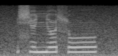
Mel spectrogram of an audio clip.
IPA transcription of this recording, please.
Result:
ɕ e ɲ ə ɬ o

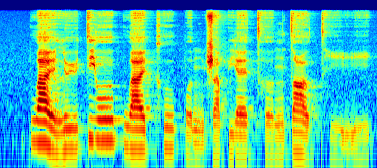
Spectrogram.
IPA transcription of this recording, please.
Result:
p w a˥˩ ɪ̯ l y˧˥ t̪ j o˥ ʊ̯ p w a˥ ɪ̯ kʰ u˥ p ɤ̰˨˩ ŋ ʂ ä˦ p j ɛ˧˥ t̪ʰ ɤ˧˥ ŋ t̪ ɑ˥˩ ʊ̯ t̪ʰ ḭ˨˩˦

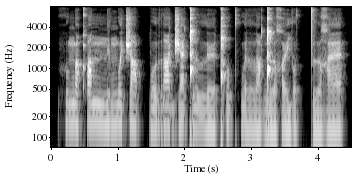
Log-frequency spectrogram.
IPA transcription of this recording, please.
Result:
h u ŋʷ e qʼ ɑ nː i ŋʷ æ t͡ʃ ɑ pː o r ɑ d͡ʒ æ ǃ ɯ lː ø ǃʰ o kʷʰ æ lː ɑ ŋ͡ǃ ɯ χ ø j o tː ɯ ʁ æ

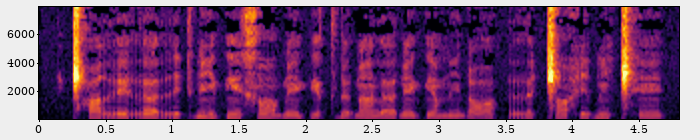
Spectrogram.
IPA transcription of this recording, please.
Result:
ǁʰ ɑ˨˦ r e˦˨ r ɜ˦˨ r i˦ k ɗ ĩ˦˨ pʲ ẽ˦˨ x ɑ̃˦˨ ɓ ẽ˨ pʲ ɜ˨˦ k ɗ ɘ˨ ɓ ã˨ l ɜ˨ ɗ ẽ˦˨ pʲ ɑ̃˦˨ m ĩ˨ ɗ ɑ˨˦ | r ɘ˨ ǁ ɑ̃˨ h i˦˨ ɓ ĩ˦˨ ǁʰ ẽ˨

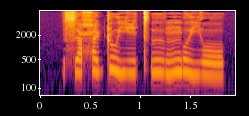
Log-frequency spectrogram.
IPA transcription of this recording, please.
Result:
s ɯ ħ i ʈ u j i tʼ ɯ ŋʷ ɯ j o

